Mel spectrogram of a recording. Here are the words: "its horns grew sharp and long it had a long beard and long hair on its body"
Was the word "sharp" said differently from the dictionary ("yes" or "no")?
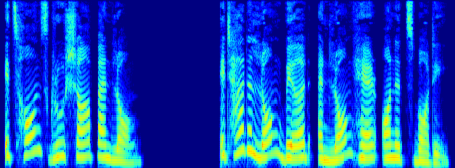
no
